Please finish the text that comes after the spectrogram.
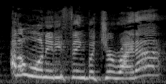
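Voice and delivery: lightly voiced tyrant laying down terms; enemy's demand.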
